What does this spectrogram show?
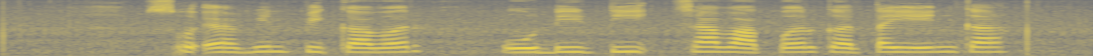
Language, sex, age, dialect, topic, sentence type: Marathi, female, 25-30, Varhadi, agriculture, question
